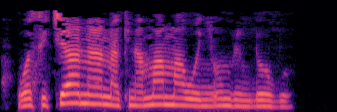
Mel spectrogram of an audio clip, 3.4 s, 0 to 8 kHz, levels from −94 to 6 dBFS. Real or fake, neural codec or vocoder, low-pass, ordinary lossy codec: fake; codec, 44.1 kHz, 7.8 kbps, Pupu-Codec; 7.2 kHz; MP3, 24 kbps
